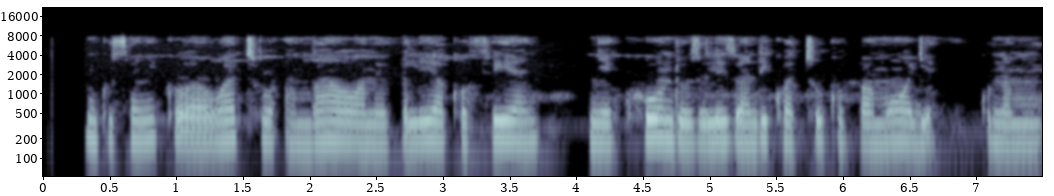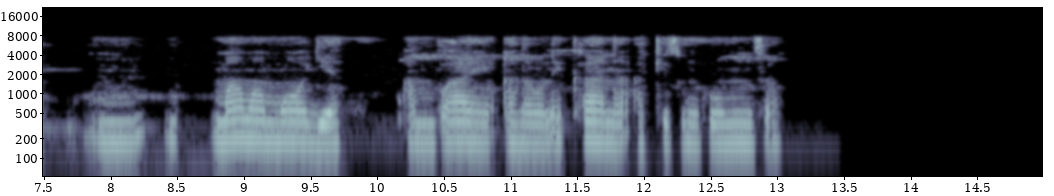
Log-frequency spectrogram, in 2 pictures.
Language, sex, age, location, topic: Swahili, female, 18-24, Kisumu, government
